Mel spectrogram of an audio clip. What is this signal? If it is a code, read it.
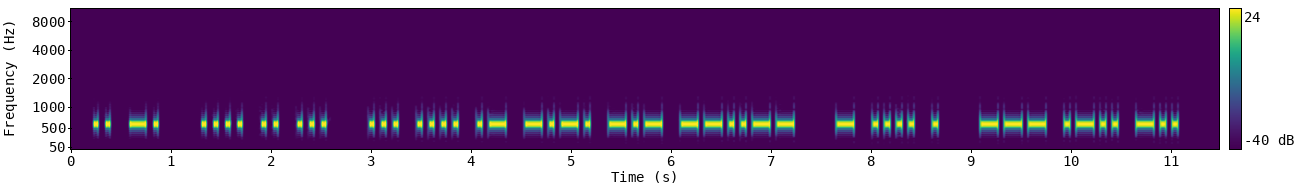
Morse code, heard as a keyed tone, about 20 wpm, 600 Hz. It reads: IN HIS SHACK, THE OLD
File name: the old man and the sea part 2 20wpm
